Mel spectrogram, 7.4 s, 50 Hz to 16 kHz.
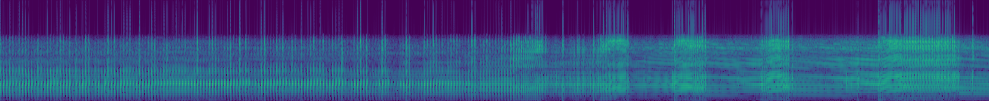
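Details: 1997 Suzuki DS80 two-stroke revving with its exhaust pipe broken off the head: a harsh, raspy, chainsaw-like bark from a major exhaust leak.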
